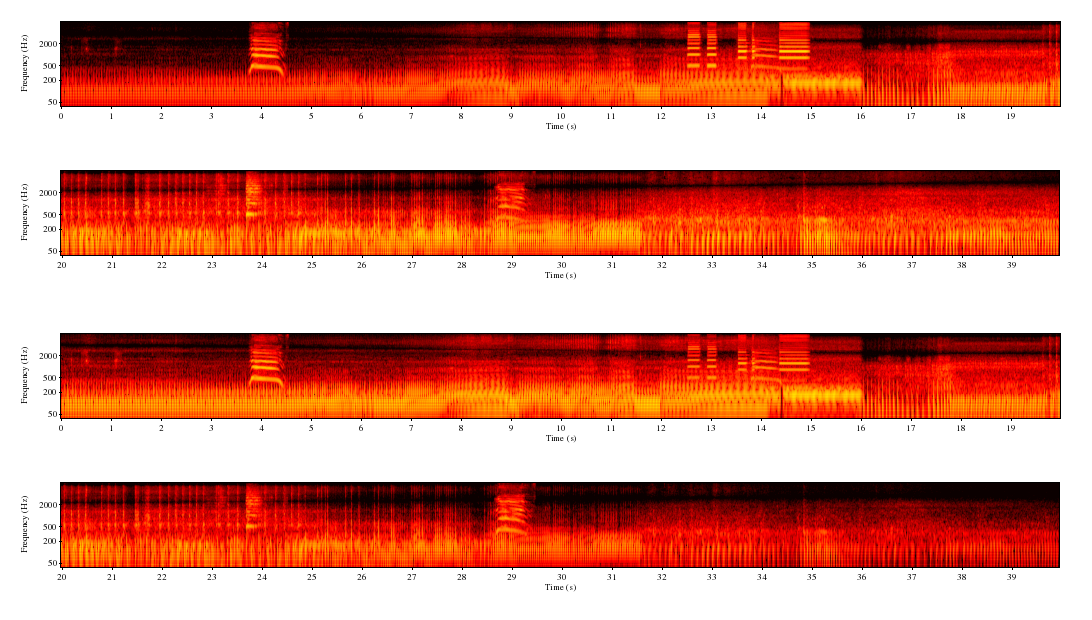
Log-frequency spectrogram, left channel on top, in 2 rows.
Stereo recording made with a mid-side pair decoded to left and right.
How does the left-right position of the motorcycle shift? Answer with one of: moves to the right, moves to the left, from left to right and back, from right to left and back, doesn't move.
moves to the left.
